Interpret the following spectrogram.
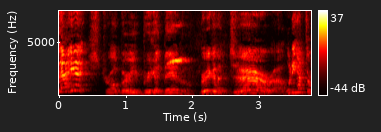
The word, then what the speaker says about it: Brigadeiro: Brigadeiro.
